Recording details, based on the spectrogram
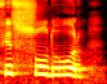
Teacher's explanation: آیت نمبر 10 میں صاد ہے، صاد کو آپ نے موٹا کر کے اچھے سے پڑھنا ہے. صاد کی سیٹی بھی موٹی ہوتی ہے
